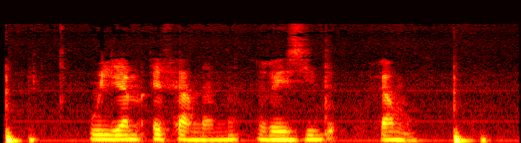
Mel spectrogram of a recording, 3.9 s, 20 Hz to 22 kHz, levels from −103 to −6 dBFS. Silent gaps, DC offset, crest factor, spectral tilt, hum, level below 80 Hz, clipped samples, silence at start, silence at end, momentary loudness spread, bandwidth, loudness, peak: none; under 0.1%; 22 dB; -9 dB/octave; none; -40 dBFS; under 0.1%; 0.05 s; 0.25 s; 11 LU; 10.5 kHz; -32 LUFS; -10 dBFS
